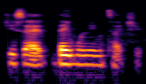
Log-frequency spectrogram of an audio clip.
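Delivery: ordinary talk, nothing marked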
